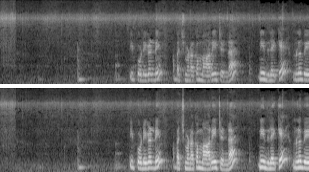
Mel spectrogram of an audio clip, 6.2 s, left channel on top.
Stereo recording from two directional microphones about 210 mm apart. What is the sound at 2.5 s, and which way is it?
Speech, 40° right (ahead or behind).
